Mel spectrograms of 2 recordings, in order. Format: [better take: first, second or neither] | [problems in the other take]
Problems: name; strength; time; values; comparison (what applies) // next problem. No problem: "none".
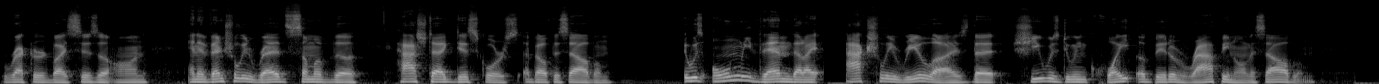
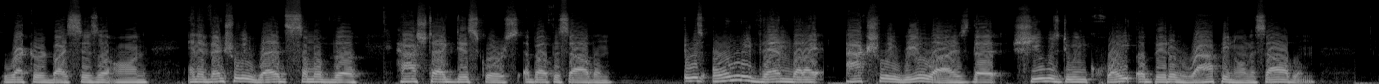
first | distortion; heavy; 6 dB below the speech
